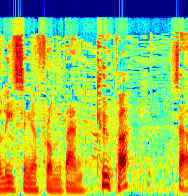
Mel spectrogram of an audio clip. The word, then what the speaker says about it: KOOPA: singer from the band Cooper is that how I pronounce it Jo that's correct yes Cooper spell with an a a k and an a a k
